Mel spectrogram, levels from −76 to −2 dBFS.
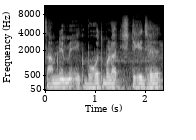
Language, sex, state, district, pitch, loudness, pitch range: Hindi, male, Jharkhand, Palamu, 110 Hz, -17 LUFS, 105-110 Hz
